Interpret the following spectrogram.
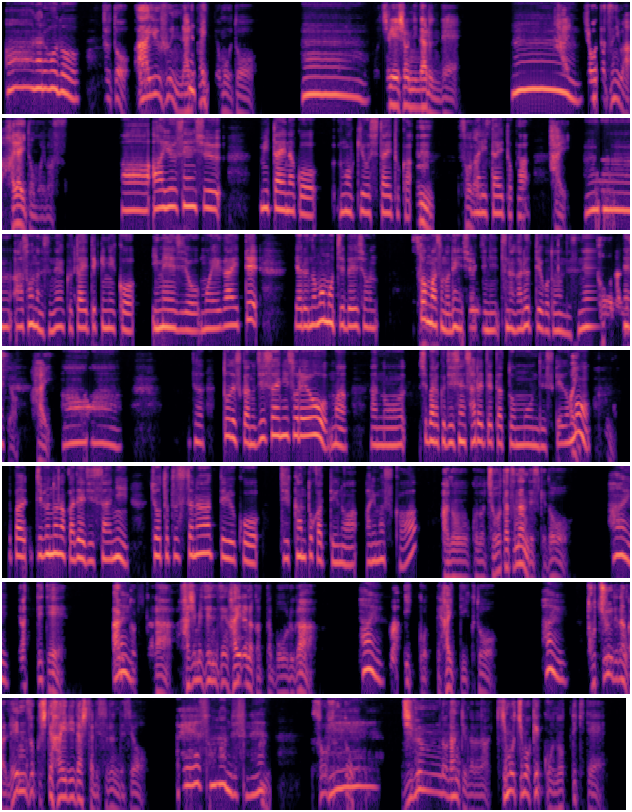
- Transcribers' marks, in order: distorted speech
- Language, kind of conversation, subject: Japanese, podcast, 上達するためには、どのように練習すればいいですか？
